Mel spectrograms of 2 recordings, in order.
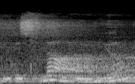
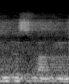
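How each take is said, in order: First: The word is said in an affected, polished way. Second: The word is said in a plain, ordinary way. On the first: This imitates a famous newscaster. "she'd say Yugoslavia" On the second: This is how the speaker would normally say it. "Barbara wouldn't say Yugoslavia"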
